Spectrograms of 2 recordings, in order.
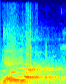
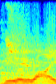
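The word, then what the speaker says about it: Guay: Elvis over to Gay. Gay's name is spelled the way we spell it around here, G-U-A-Y, but with Charlie Gay being a coach there at, nice shot by Griffin Obius.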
